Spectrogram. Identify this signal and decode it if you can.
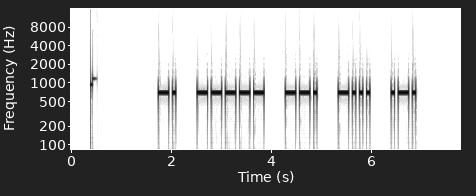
Morse code, heard as a keyed tone, about 17 wpm, spaced as for 12 wpm, 700 Hz. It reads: N0GBR
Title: USA Call Signs - 5 Characters - 2x Character Spacing - 17wpm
